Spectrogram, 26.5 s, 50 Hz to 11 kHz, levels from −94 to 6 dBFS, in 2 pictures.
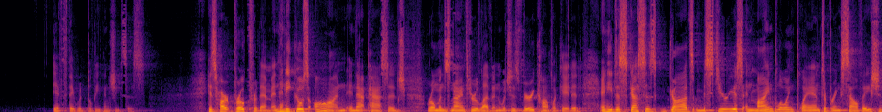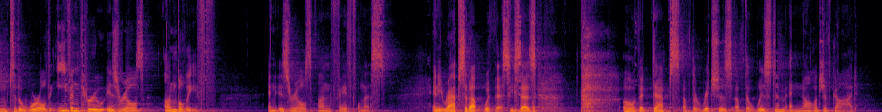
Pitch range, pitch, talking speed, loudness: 115-155 Hz, 135 Hz, 160 wpm, -27 LUFS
